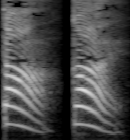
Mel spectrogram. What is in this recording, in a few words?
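"dàgài", Mandarin Chinese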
